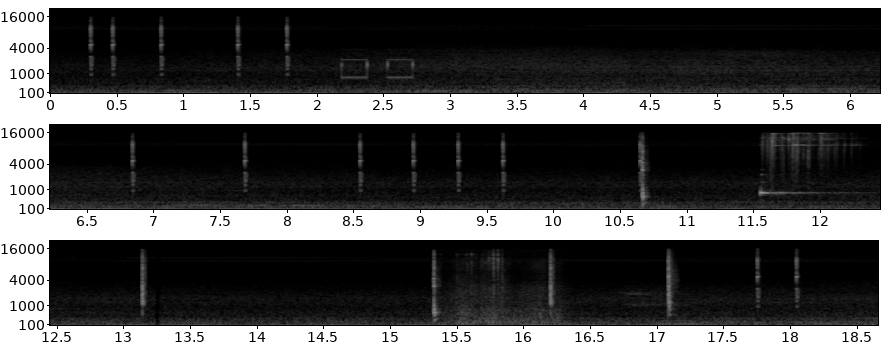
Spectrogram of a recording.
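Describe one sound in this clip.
Short interface clicks tick now and then as menu items are selected.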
